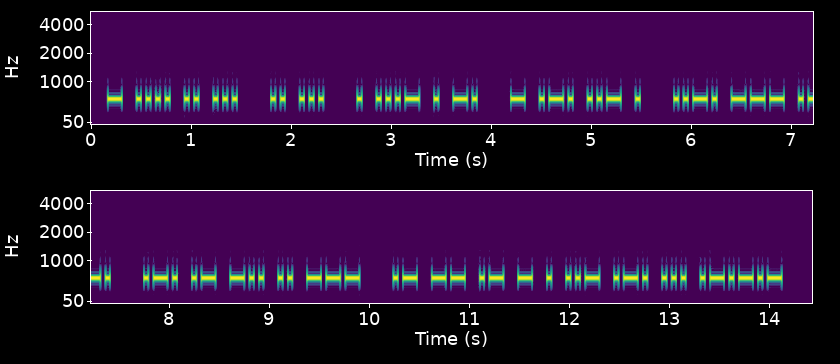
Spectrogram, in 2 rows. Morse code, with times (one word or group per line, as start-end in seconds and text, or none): 0.2-1.5 THIS
1.8-2.3 IS
2.7-3.9 EVEN
4.2-5.5 TRUE
5.8-7.4 FOR
7.8-9.9 RADIO
10.2-14.1 AMATEURS.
